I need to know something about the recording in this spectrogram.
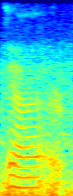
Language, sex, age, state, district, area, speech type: Assamese, male, 18-30, Assam, Kamrup Metropolitan, rural, spontaneous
